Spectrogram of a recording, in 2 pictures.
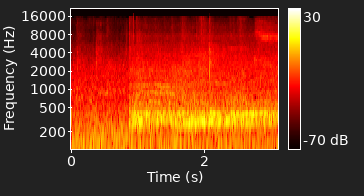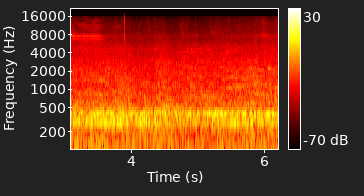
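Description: A loud, steady mechanical drone holding two low notes, starting abruptly about a second in, with a brief faint high whine in the middle.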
